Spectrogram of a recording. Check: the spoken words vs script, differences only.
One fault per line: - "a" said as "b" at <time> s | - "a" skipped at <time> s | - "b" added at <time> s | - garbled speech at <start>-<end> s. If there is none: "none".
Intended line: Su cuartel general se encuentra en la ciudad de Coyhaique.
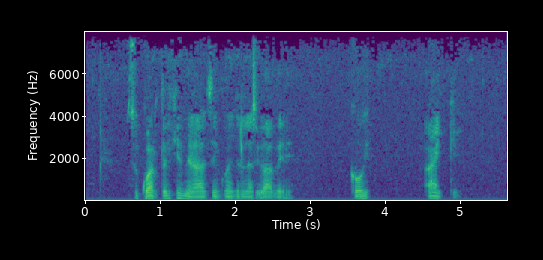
none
